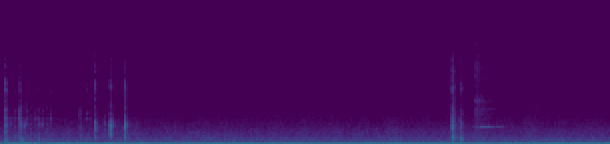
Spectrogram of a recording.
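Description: Computer keyboard keystrokes: a few quick key clicks near the start, a couple more about a second in, and a single one at about four and a half seconds, as a terminal command is finished and entered. A steady low hum runs underneath.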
